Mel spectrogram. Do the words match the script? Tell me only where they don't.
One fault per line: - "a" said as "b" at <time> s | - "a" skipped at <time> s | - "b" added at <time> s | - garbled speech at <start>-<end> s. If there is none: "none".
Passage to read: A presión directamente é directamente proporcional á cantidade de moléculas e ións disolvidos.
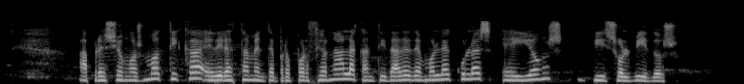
- "directamente" said as "osmótica" at 1.4 s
